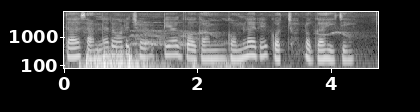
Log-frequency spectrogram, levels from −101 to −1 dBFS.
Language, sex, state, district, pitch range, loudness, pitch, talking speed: Odia, female, Odisha, Malkangiri, 180-230 Hz, -19 LUFS, 185 Hz, 100 wpm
